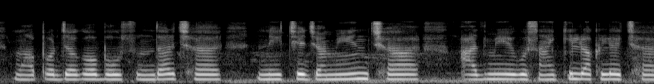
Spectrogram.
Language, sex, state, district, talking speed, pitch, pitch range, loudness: Maithili, female, Bihar, Samastipur, 130 wpm, 230 Hz, 225-235 Hz, -17 LUFS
